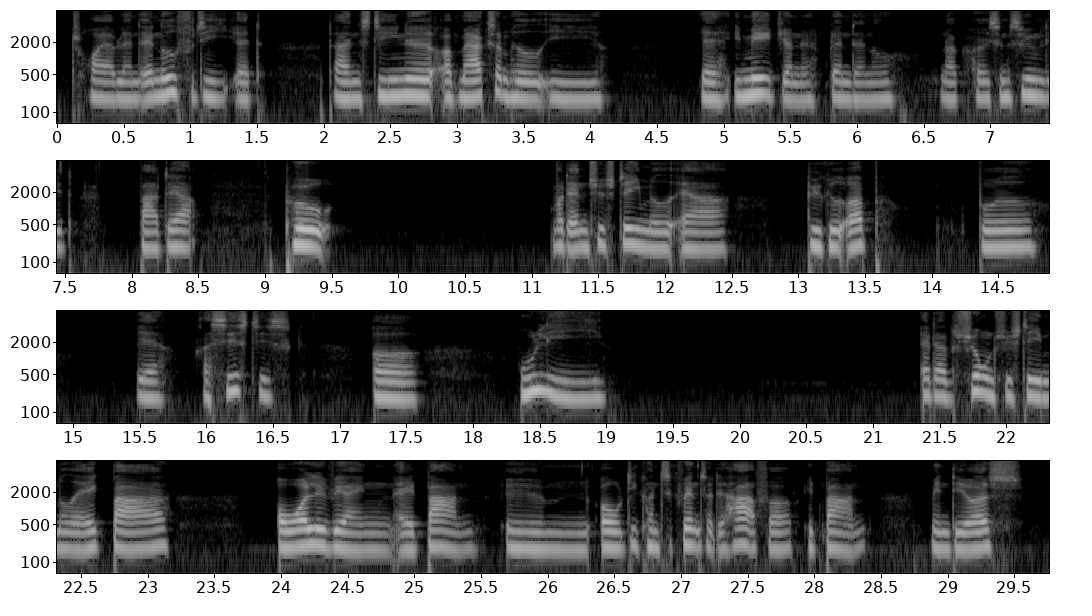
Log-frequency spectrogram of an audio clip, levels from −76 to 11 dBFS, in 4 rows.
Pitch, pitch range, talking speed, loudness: 185 Hz, 175-195 Hz, 110 wpm, -26 LUFS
